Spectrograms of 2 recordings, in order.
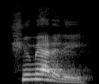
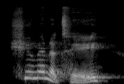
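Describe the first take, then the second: First: It is said in an American accent. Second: It is said in a British accent. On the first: "in the American accent" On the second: "let me read it in British"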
